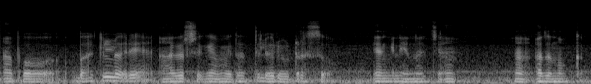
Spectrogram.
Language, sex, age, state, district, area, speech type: Malayalam, male, 30-45, Kerala, Palakkad, rural, spontaneous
